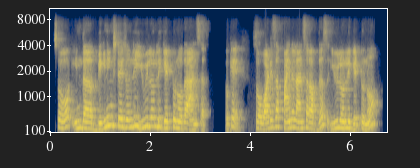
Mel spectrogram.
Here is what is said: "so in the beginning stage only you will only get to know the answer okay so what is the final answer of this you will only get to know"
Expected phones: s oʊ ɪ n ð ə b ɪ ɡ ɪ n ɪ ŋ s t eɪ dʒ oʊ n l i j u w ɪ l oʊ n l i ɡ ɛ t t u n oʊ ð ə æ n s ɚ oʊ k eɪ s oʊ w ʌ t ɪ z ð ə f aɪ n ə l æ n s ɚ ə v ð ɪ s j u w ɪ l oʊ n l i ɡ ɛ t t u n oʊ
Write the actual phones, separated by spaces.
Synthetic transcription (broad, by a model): s oʊ ɪ n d ə b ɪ ɡ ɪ n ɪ ŋ s t eɪ dʒ oʊ n l i j u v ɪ l oʊ n l i ɡ ɛ t t u n oʊ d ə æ n s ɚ oʊ k eɪ s oʊ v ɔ t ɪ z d ə f aɪ n ə l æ n s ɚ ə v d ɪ s j u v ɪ l oʊ n l i ɡ ɛ t t u n oʊ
